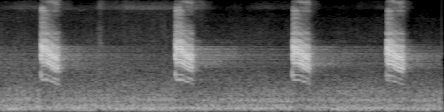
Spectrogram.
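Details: Long-tailed shrike (cendet) lure for training birds: four grating, nasal squawks spaced one to one and a half seconds apart, harsh and broadband, with near silence between them.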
